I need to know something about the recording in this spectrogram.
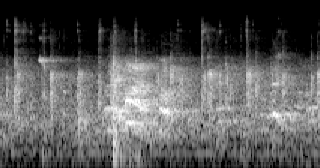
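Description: Table tennis rally: a quick series of sharp clicks as the celluloid-type ball strikes the bats and the table. A voice is heard over it, loudest about a second and a half in.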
